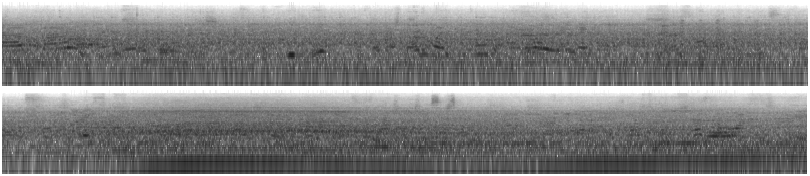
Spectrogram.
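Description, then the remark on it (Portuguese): A bus full of Chinese tourists rolls into the village of Nguva, its deep engine rumble rising and then dropping as it slows to a stop in front of a hotel, over a dense wash of crowd noise and indistinct voices as it is welcomed with drumming, chants and whistles. “Um autocarro cheio de turistas chineses entra na vila e é recebido com batucadas, cânticos e assobios. O autocarro para em frente do Hotel Capulana de Nguva.”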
